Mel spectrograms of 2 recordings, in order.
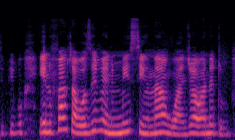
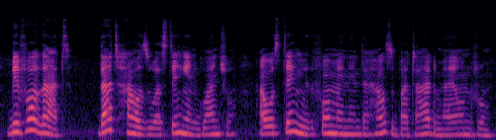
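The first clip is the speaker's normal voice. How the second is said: usual speaking voice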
